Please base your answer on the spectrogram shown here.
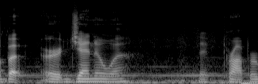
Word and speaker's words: Genoa: Spanish forces and austro-civosian forces converge outside of Genoa but or Genoa the proper pronunciation but um I'll play the scenario a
